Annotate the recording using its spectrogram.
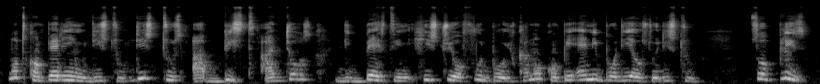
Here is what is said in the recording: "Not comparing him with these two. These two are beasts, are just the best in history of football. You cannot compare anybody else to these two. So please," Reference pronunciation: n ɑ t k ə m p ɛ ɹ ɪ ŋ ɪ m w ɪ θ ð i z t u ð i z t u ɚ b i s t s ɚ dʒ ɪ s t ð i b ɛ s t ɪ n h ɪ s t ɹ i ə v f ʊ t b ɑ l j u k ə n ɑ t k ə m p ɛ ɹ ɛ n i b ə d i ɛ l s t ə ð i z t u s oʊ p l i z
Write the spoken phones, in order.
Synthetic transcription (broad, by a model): n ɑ t k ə m p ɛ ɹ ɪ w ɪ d i s t u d i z t u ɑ b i s t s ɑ dʒ ɪ s t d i b ɛ s t ɪ n h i s t ɹ i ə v f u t b ɑ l j u k ə n ɑ t k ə m p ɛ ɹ ɛ n i b ə d i ɛ l s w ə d i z t u s oʊ p l i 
